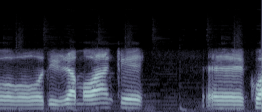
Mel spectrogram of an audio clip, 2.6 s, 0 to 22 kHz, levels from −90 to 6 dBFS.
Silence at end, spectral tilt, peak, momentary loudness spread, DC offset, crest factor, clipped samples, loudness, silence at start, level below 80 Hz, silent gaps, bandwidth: 0 s; -6.5 dB/octave; -2 dBFS; 9 LU; under 0.1%; 20 dB; under 0.1%; -22 LUFS; 0 s; -62 dBFS; none; 5.8 kHz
